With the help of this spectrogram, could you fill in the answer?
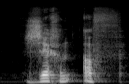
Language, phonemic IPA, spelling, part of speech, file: Dutch, /ˈzɛɣə(n) ˈɑf/, zeggen af, verb, Nl-zeggen af.ogg
- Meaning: inflection of afzeggen: 1. plural present indicative 2. plural present subjunctive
